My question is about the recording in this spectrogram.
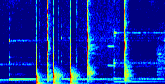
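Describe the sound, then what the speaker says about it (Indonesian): A handful of sharp knocks on a bedroom door, five or six quick raps spaced a little unevenly, close and clear over a quiet, eerie backing tone. "pintu kamarnya diketuk dari luar"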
